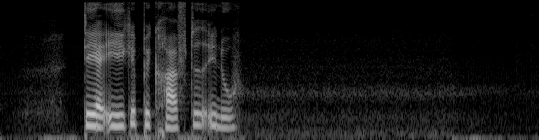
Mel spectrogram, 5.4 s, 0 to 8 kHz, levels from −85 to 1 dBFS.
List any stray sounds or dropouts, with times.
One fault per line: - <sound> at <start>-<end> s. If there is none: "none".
none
